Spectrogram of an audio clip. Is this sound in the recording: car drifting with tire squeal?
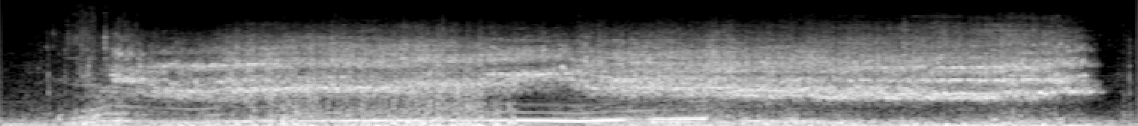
yes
